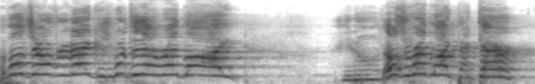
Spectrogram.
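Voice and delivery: very high-pitched, shrill screaming. Speaker retells what the man who pulled them over said: retelling a scream. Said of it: "and he's just screaming".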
